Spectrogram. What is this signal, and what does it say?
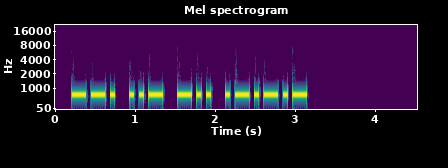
Morse code, heard as a keyed tone, about 20 wpm, 700 Hz. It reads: GUD.
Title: Sentences from Top 200 Words and Abbreviations 20wpm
